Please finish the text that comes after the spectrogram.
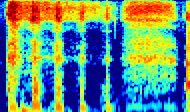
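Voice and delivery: embarrassed laugh. Real, not acted. Laughs at own failed accent.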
